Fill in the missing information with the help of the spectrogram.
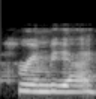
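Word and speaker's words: Corymbia: panel um what's the difference between eucalyptus and Coria am I pronouncing that correctly yeah cormia yeah so there are three genus of eucalyp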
